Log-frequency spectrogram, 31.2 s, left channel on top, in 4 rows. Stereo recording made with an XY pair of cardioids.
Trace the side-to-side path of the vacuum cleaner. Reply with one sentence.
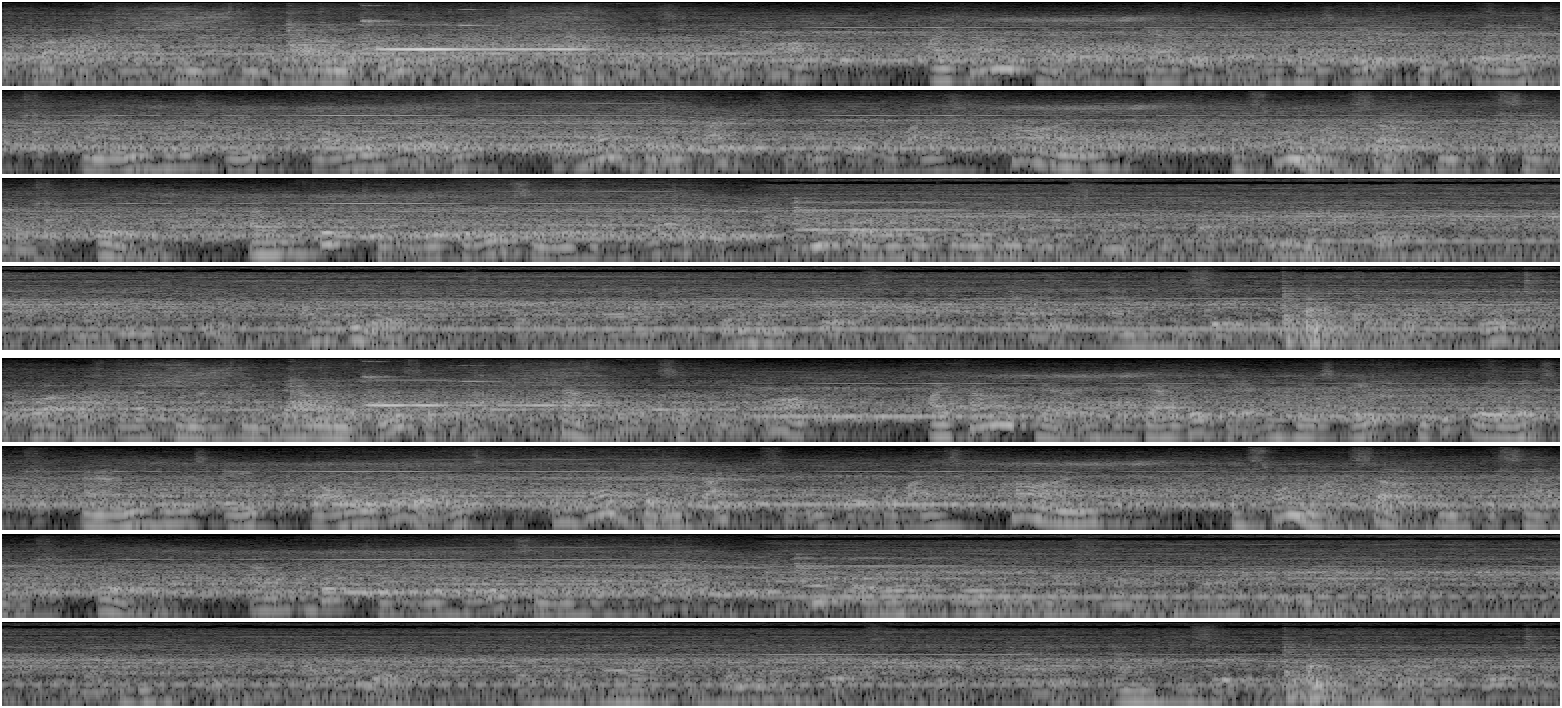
In this clip you hear the vacuum cleaner stay put.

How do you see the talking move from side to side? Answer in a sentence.
In this clip you hear the talking move to the left.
